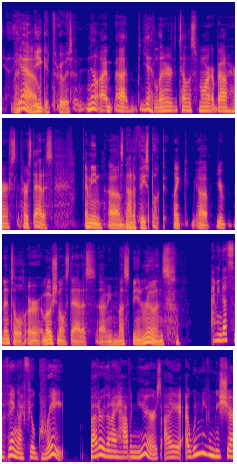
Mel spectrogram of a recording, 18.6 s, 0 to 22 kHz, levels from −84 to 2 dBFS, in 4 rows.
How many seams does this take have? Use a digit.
0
